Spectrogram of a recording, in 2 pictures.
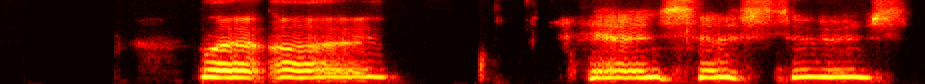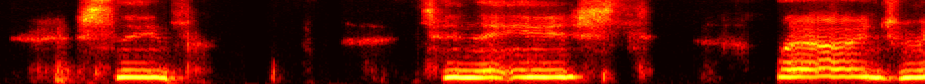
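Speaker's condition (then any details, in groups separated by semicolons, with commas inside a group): ALS; feeding device implanted after losing ability to eat; voice changed, singing helps speech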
